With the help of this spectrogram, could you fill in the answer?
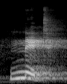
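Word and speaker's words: knit: Listen the pronunciation, नेट. के is also silent here.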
